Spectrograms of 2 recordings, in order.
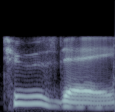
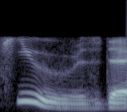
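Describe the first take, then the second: First: It starts with a plain 'too' sound. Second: It starts with a 'tyoo' sound, with a glide. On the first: "instead of saying Tuesday" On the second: "You say Tuesday"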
